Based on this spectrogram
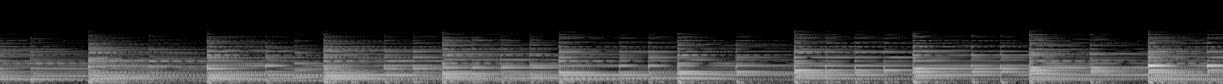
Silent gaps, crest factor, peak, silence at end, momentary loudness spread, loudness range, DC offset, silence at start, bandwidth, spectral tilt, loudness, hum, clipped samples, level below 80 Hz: none; 20 dB; -4 dBFS; 0 s; 7 LU; 2 LU; under 0.1%; 0 s; 5.2 kHz; -10 dB/octave; -23 LUFS; none; under 0.1%; -44 dBFS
